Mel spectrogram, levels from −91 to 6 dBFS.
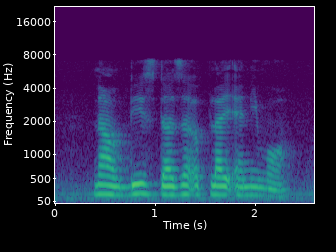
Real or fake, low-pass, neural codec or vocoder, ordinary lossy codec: real; 7.2 kHz; none; none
